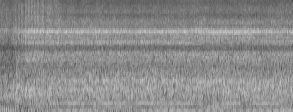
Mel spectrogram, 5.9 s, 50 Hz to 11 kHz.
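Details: Toro Z5000 Kohler Courage engine after the tight intake valve was adjusted and the choke set: after a brief catch it settles into a strong, steady drone with no hunting or misfire. Healthy; slight smoke, owner suspects oil overfill.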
